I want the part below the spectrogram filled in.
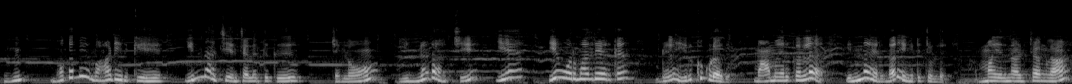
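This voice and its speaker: Sweet coaxing young lover, voice goes up and down a lot, kinda dull lo-fi audio. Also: male voice, a little high, sing-song, fairly quick, faint music behind. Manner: affectionate, coaxing. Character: doting young man courting his sweetheart. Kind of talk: cartoon voice acting.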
